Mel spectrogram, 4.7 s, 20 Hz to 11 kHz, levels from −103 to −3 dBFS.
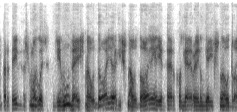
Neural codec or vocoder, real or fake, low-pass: codec, 24 kHz, 1.5 kbps, HILCodec; fake; 9.9 kHz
